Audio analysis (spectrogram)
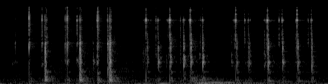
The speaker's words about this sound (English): Yeah, so it's a true mechanical keyboard, which is great. It feels great in the hands to type on, and it is a little bit slippery, but I got used to it over a few hours doing.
